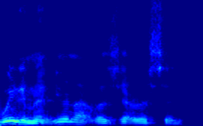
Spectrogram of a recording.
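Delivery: normal talking voice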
